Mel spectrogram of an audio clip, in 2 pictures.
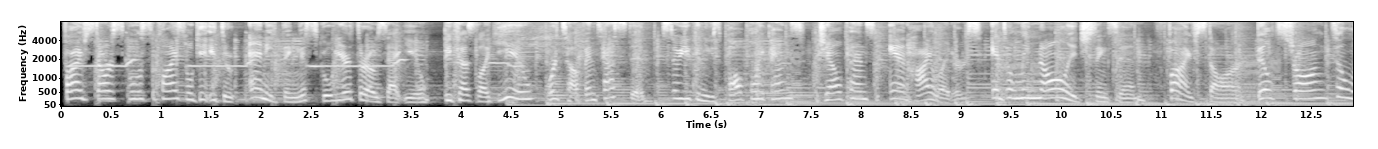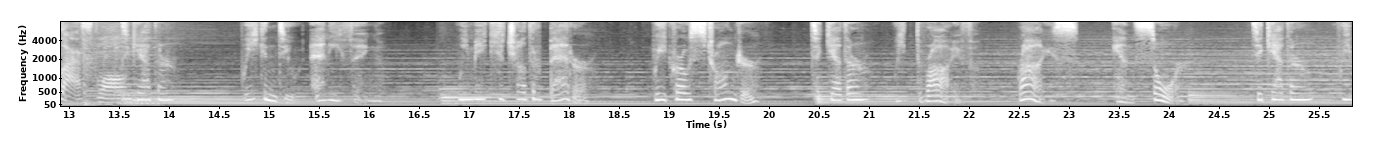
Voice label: Commercial

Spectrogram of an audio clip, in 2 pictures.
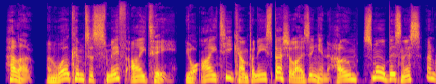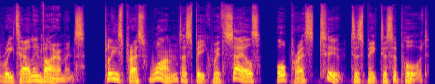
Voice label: male

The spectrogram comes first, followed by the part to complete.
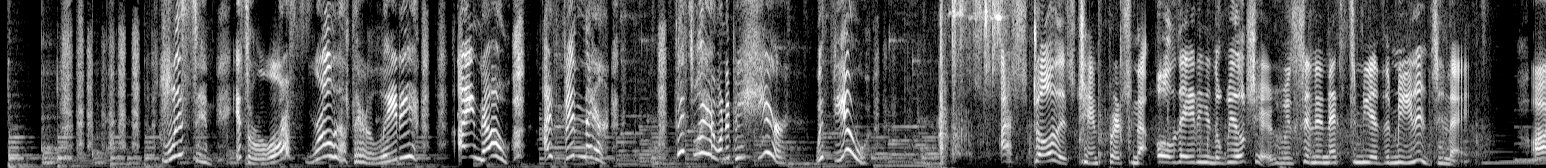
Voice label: Animation

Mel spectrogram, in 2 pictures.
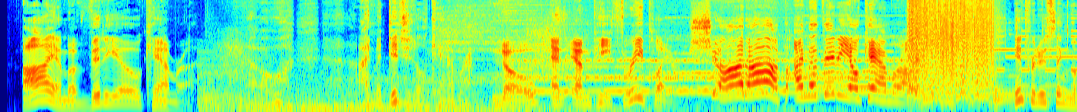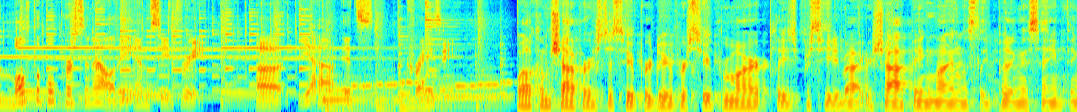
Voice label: Commercial

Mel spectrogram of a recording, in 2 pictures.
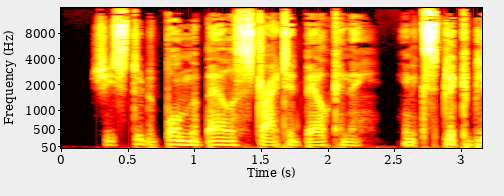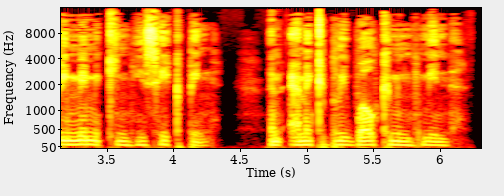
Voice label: South African Older

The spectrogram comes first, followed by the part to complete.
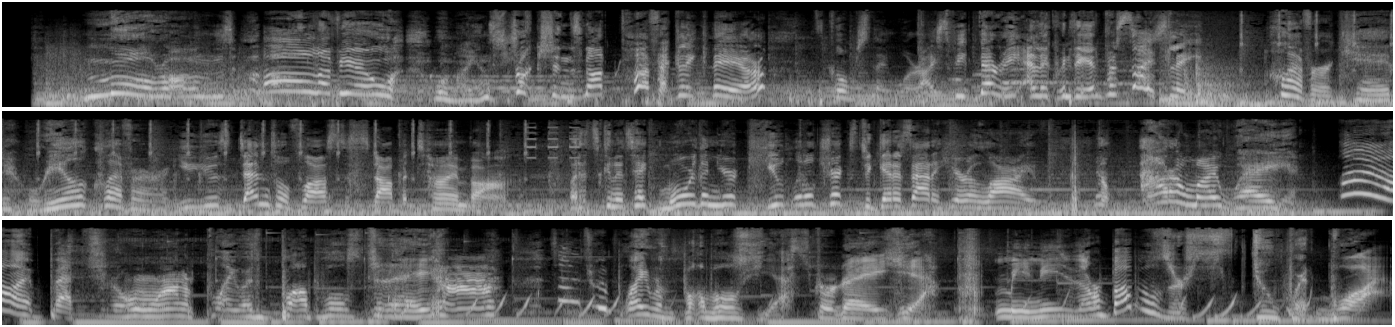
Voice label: Animation

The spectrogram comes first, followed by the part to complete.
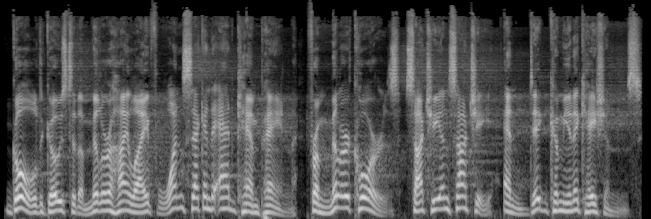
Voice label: Clear and congratulatory

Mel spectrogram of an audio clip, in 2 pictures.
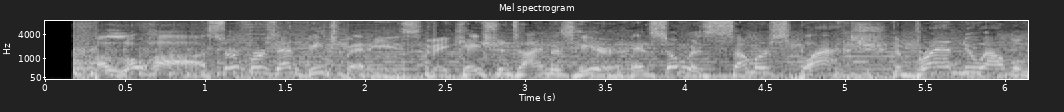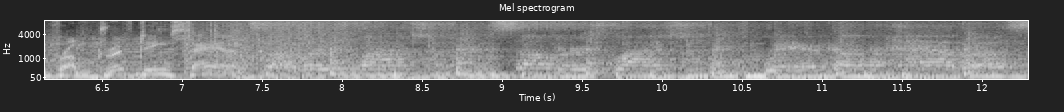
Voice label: radio spot

